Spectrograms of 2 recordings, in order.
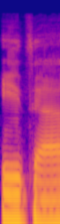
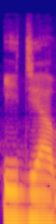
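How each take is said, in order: First: The middle consonant is a th sound, tongue out. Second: The middle consonant is a buzzing z sound. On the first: The speaker calls it right. "জিহ্বা বের করে উচ্চারণটা করতে হবে" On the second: The speaker calls it wrong. "আমরা অনেকে ইজা বলি, ইজা কিন্তু এটা ভুল উচ্চারণ"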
